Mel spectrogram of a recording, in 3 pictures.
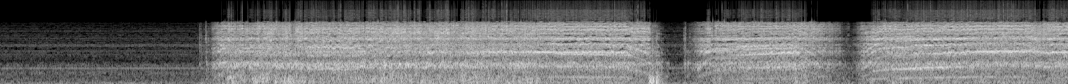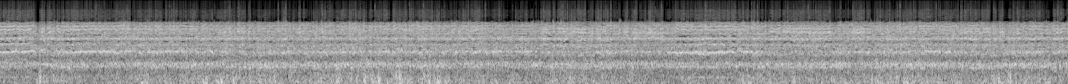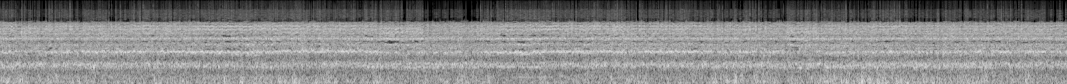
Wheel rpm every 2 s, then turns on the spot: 30, 210, 190, 110, 190, 230, 230, 230, 220, 220, 230, 230, 220, 230, 230, 230.
none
